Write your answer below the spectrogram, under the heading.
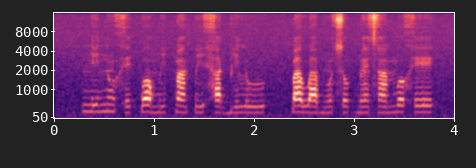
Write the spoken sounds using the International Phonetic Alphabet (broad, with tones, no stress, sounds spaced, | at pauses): n i˦ n ũ˦˨ h e˨˦ ɡ͡b ɔ˦˨ m i˨˦ k͡p ã˦˨ k͡p i˨˦ h a˦˨ ɡ͡b i˧ l u˦ | k͡p a˦ w a˧ b ũ˨ s o˨˦ ɡ͡b ɛ̃˧ s ã˧ m o˦ h e˦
